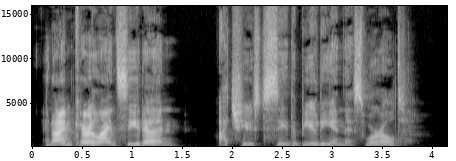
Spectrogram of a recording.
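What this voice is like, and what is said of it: Put-on accent. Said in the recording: “should we do the whole episode in accents like this? ... You can lose the accent.”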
